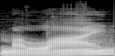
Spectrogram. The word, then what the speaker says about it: malign: it's a malignant tumor we see the pronunciation difference with malign you have the long i malign and with malignant you have the short eye the e sound a Lig malignant let's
